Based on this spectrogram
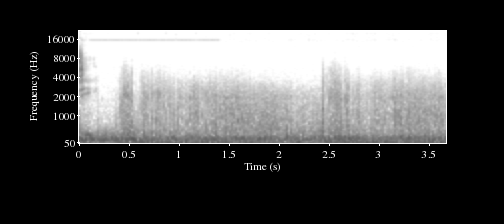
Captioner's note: explosions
